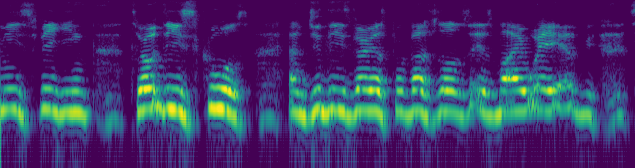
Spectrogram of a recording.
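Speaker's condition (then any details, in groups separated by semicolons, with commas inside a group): Brain injury; car crash, six-month coma; 19 years post-injury, single cane, physiotherapy every two weeks; once one word per breath, improved, still impaired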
